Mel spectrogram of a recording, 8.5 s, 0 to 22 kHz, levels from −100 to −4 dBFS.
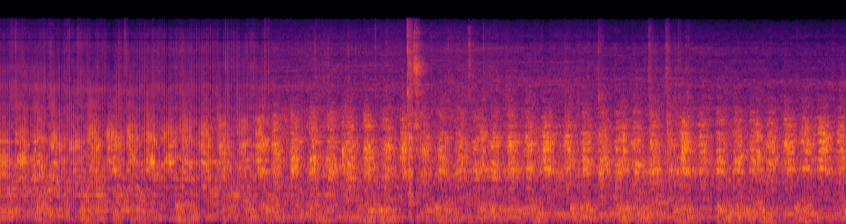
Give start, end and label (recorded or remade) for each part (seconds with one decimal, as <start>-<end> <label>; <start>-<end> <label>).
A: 0.0-2.7 remade; 2.7-8.5 recorded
